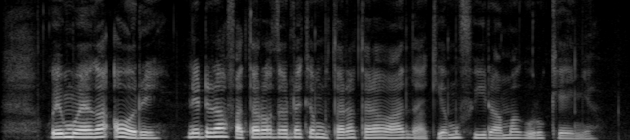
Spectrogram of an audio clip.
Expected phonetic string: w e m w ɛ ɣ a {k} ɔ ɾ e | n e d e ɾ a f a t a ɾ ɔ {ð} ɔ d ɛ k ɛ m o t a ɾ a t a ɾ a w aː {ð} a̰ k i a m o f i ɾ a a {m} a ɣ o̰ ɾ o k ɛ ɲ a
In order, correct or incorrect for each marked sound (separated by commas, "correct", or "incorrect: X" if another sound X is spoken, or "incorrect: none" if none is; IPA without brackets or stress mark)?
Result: incorrect: ʔ, correct, correct, correct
